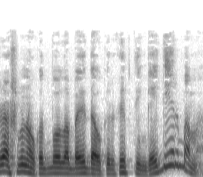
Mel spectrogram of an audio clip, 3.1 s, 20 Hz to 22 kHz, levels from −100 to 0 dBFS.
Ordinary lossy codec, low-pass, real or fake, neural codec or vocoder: MP3, 48 kbps; 10.8 kHz; real; none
